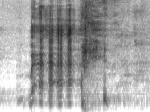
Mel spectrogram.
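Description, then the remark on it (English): A voice imitates a sheep bleating: one loud, quavering baa that wobbles in rapid pulses for about a second, then trails off with a short final bleat. “Could you imagine? We're the Georgia sheep.”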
